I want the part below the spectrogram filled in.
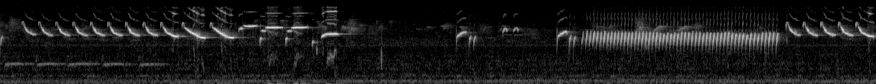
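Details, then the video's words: Singing Belgian canary, natural song for daily training: fast falling whistle series, scattered short notes and a pause, then a long steady buzzing trill and a return of the falling whistles. "Som de 1 Hora com Canario Belga Cantando Naturalmente"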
